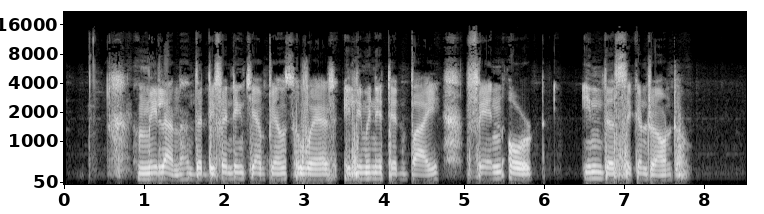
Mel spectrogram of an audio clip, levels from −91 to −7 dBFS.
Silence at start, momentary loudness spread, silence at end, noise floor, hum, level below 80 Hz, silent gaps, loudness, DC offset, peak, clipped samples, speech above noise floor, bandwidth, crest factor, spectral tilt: 0.3 s; 10 LU; 0.7 s; -59 dBFS; none; -58 dBFS; none; -16 LUFS; under 0.1%; -2 dBFS; under 0.1%; 43 dB; 14 kHz; 16 dB; -2.5 dB/octave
